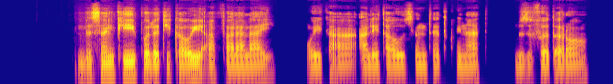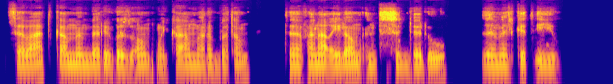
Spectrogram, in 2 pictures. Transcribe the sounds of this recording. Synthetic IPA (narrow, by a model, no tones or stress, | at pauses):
bɨsɐŋkʰipʰo̞lɐt̪ʰikʰawiʔa̰fːalalaj | wɔjkʰɐ̰ʔaʔa̰let̪ʰawit͡sʼɨnt̪ʰɐt̪kʰujnat̪ | bɨzɨfɐt̪ʼɾo̞ | sɐβat̪kʰaβmɐmbɐɾʔiɡozʔo̞mwɔ̰jkʰɐʔamɐɾɐbɐt̪ʰo̞m | t̪ʰɐfɐnaχʼilo̞mɨ̰nt̪ʰɨ̥sɨd̪ɐd̪u | zɐmɐlkʰɨt̪ʼɨjːu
